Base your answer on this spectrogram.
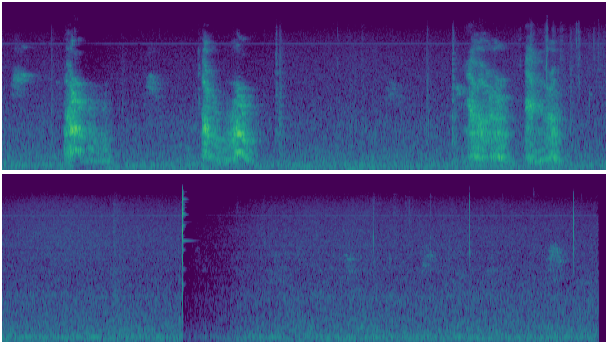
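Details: Female Chihuahua puppy plays with a new kitten pal and shows it who's boss. She gives a sharp yappy bark, then a quick pair of barks, then a longer rough double burst. A thump follows, then near silence with faint room hum.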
